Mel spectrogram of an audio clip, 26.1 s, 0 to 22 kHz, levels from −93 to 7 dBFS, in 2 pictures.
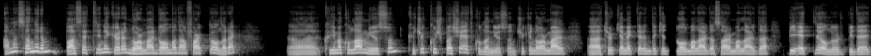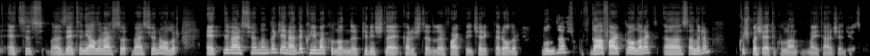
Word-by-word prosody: Ama 250 +3 0
sanırım 245 0 +2
bahsettiğine 180 +7 +2
göre 185 -1 +2
normal 160 +3 +5
dolmadan 165 0 +3
farklı 160 +1 +1
olarak, 140 -9 +1 0.7
aaa, 120 +1 -2
kıyma 170 +2 +1
kullanmıyorsun, 190 - +2
küçük 205 +5 -5
kuşbaşı 190 -1 0
et 195 -3 -1
kullanıyorsun. 95 -8 -3
Çünkü 150 +9 -5
normal, 150 0 +5 0.3
aaa, 125 0 +3
Türk 160 +4 -5
yemeklerindeki 145 -2 0 0.2
dolmalarda 135 +2 +3
sarmalarda 140 0 +1 0.3
bir 150 -2 +1
etli 155 +3 +1
olur, 125 -3 +1
bir 125 -1 -3
de 130 -1 0
etsiz, 135 +1 -6
eee, 115 0 -2
zeytinyağlı 135 +3 +1
versiyon 135 +2 -1
versiyonu 125 +5 -2
olur. 155 - -1 0.4
Etli 130 +8 0
versiyonunda 170 +2 0
genelde 185 -1 +1
kıyma 170 -2 0
kullanılır, 100 - -4
pirinçle 110 -2 -2
karıştırılır 95 -2 -5
farklı 95 -1 -2
içerikleri 100 +2 -4
olur 100 +3 -1 0.4
bunda 140 +10 0
f 210 - -19 0.3
daha 150 +3 +8
farklı 160 0 +3
olarak, 165 +5 +2
aaa, 120 0 +1
sanırım 150 - -1 0.4
kuşbaşı - - -1
eti - - -2
kullanmayı - - -7
tercih - - -7
ediyorsun. 420 +3 -18
145 Hz, 125 wpm, -24 LUFS, 125-170 Hz, 0.7 s, daha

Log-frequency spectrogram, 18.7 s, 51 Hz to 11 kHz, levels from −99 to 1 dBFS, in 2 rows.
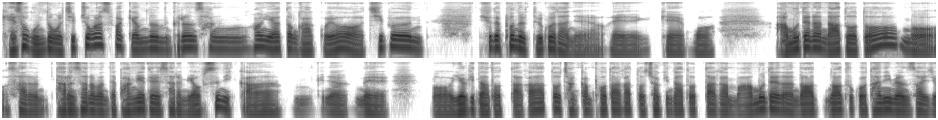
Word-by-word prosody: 계속 110 +2 +1
운동을 110 +2 +2
집중할 170 - +2
수밖에 155 -9 -1
없는 120 0 0
그런 140 +1 +2
상황이었던 125 -1 -1
것 100 - -3
같고요. 105 +1 +1
집은 140 -2 +3 0.6
휴대폰을 145 0 +3
들고 115 +4 +1
다녀요. 85 -5 -4
예 95 - -2 0.5
이렇게 90 -3 -3
뭐 90 -1 -5 0.6
아무 100 +7 +2
데나 140 -2 +5
놔둬도 115 - +2
뭐 110 -4 0
사람 95 -2 -2
다른 105 0 0
사람한테 100 -3 0
방해될 110 +1 +1
사람이 100 -3 -4
없으니까 95 -4 -1 0.2
음 100 -1 -14
그냥 95 -2 -5
네 90 -3 -3 0.5
뭐 85 0 -1
여기 100 0 +4
놔뒀다가 90 +4 0
또 125 - +2
잠깐 100 -1 -3
보다가 110 +1 0
또 95 - -1
저기 105 +2 -4
놔뒀다가 100 -1 0
뭐 90 -1 -5
아무 110 +7 +2
데나 115 -6 +3
놔 100 +2 +3
놔두고 115 +1 +1
다니면서 105 -2 +2
이제 100 +1 -3
110 Hz, 335 characters per minute, -25 LUFS, 95-125 Hz, 0.6 s, 데나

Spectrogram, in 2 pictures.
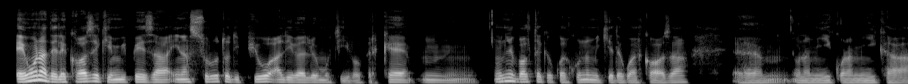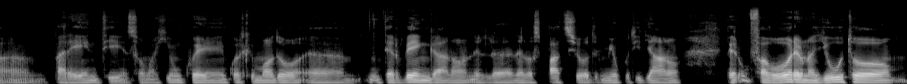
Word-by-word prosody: è 125 - +8
una 190 +9 +11
delle 120 -6 +5
cose 135 +4 +5
che 115 - -2
mi 110 +1 +3
pesa 110 -2 +1
in 115 - -2
assoluto 130 +3 0
di 110 -3 -5
più 125 +6 +1
a 125 -5 +1
livello 105 -1 0
emotivo, 90 -3 -8
perché, 105 +2 -2
mhmm, 100 -2 -7 0.2
ogni 150 +5 +3
volta 120 -1 0
che 105 -2 -6
qualcuno 105 +2 -3
mi 105 -2 -2
chiede 100 +1 -3
qualcosa, 95 +1 -3 0.4
ehm, 85 +6 -7
un 95 - -5
amico, 90 +1 -5
un'amica, 85 -1 -6 0.2
parenti, 80 -1 -4
insomma 80 -1 -9
chiunque 90 +1 -3
in - - -6
qualche 80 - -8
modo, 95 0 -2
ehm, 85 -2 -8
intervenga 95 0 +1
no, 90 +1 -5
nel 90 0 -6
nello 90 0 -5
spazio 90 +1 -2
del - - -17
mio 90 +1 -5
quotidiano 90 0 -4 0.4
per - - -1
un - - -6
favore, 100 +5 +6
un 100 -1 +4
aiuto, 100 0 +5
mhmm, - - -16
95 Hz, 160 wpm, -22 LUFS, 90-110 Hz, 0.4 s, una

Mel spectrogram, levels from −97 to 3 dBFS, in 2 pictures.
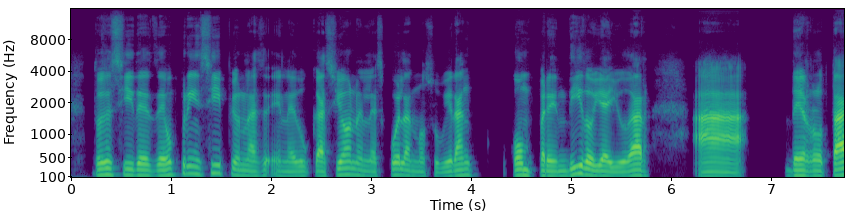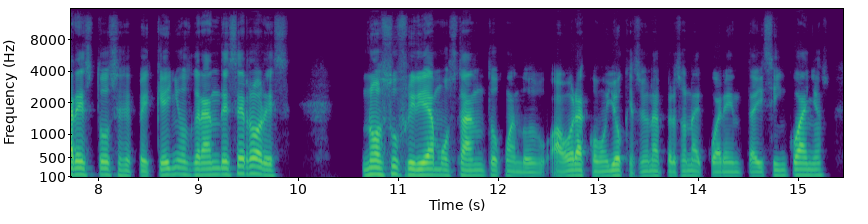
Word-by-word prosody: Entonces, 130 +2 0
sí 130 -1 -2
desde 120 -1 +1
un 135 +2 -2
principio 160 -1 -4
en 120 - -5
la 105 -2 -2
se - - -9
en 105 - -7
la 100 - -4
educación, 105 +6 -1
en 115 - -5
la - - -4
escuela, 130 +4 -1
nos 100 -4 -10
hubieran 115 +6 -1 0.3
comprendido 120 +3 +1
y 115 -1 +2
ayudar 105 +2 +3 0.4
a 100 -1 +4 0.4
derrotar 120 +3 +5
estos, 140 -1 0
eh, 115 -2 -4
pequeños 130 +7 -2
grandes 130 +2 +1
errores, 155 -7 +2 0.7
no 145 +3 +3
sufriríamos 130 -3 +2
tanto 120 -2 0
cuando 95 -3 -5
ahora 120 +4 +1
como 105 0 -3
yo, 120 +2 +2
que - - -12
soy 105 - -7
una 110 0 -3
persona 110 +2 -6
de 105 - -5
45 100 +5 -3
años, 125 0 -2
120 Hz, 155 wpm, -26 LUFS, 105-130 Hz, 0.7 s, derrotar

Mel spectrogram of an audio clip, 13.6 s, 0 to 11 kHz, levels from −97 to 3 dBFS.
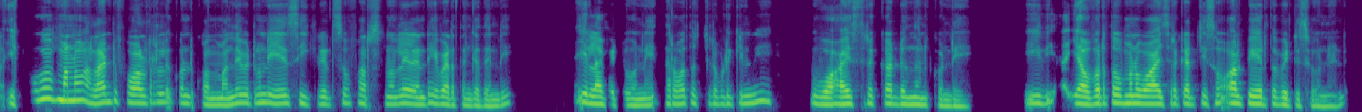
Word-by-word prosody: ఎక్కువ 255 - -6 0.2
మనం 250 +1 +5
అలాంటి 205 +5 +2
ఫోల్డర్లు 200 +1 +1
కొన్ని 185 -3 -3
కొంతమందే 150 +2 +1
పెట్టుకుంటే 195 +1 -1
ఏ - - +2
సీక్రెట్స్, 170 -1 -5 0.2
పర్సనల్ 170 -1 -3
ఇలాంటివి 170 +1 +1
పెడతాం 155 -3 -1
కదండీ! 135 +4 -3 0.8
ఇలా 180 -3 +5
పెట్టుకోని 145 -1 -2 0.2
తర్వాత 175 +1 -1
వచ్చేటప్పటికిని 175 +4 -4 0.6
వాయిస్ 165 +1 +4
రికార్డ్ 175 -2 -1
ఉందనుకోండి, 140 -5 -1 0.8
ఇది 185 +3 -2 0.3
ఎవరితో 180 +3 +3
మనం 185 -1 +5
వాయిస్ 175 0 +5
రికార్డ్ 170 -1 0
చేసామో 180 +2 -4
వాళ్ళ 190 -2 +6
పేరుతో 170 -2 +3
పెట్టేసేవాడినండి. 130 0 -5
170 Hz, 130 wpm, -23 LUFS, 155-185 Hz, 0.8 s, వాళ్ళ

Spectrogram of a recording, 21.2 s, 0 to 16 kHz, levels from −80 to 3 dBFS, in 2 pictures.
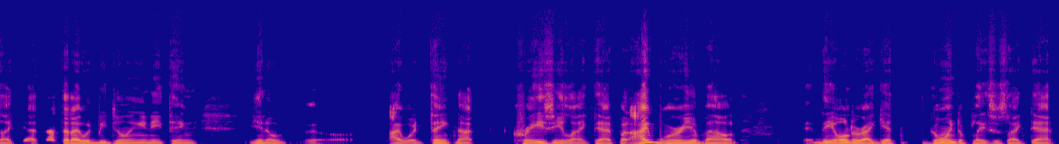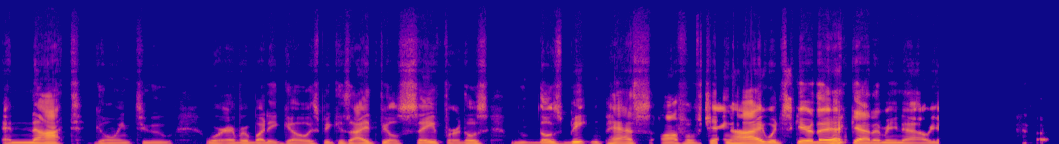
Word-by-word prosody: like 85 -4 -8
that. - - -8
Not - - -5
that - - +1
I 105 - +3
would 95 -3 -3
be 95 0 -4
doing 95 0 -5
anything, 90 -1 -8 0.5
you 105 -2 -4
know, 90 -1 -6 0.2
uh, - - -14 0.7
I - - -4
would 85 -1 -9
think - - -2
not - - -6 0.4
crazy 110 -2 -3
like 85 -1 -8
that, 85 0 -5
but - - -6
I 200 - +4
worry 115 - -1
about, 90 -2 -4 0.7
eh, - - -16
the 115 -1 -1
older 115 -3 +2
I 95 - -1
get, 100 +2 -4 0.3
going 125 +5 +1
to 105 - -5
places 90 -1 -8
like 85 -2 -8
that 90 -3 -5
and 105 0 -1
not 110 +2 +5 0.2
going 95 -4 -5
to 90 -2 -7 0.3
where 105 -3 -3
everybody 90 -2 -2
goes 95 -1 -4
because 105 0 -5
I'd 130 +2 +1
feel 105 -5 -2
safer. 110 -1 0
Those 105 0 0 0.3
n 110 -1 -8
those 125 -2 +2
beaten 135 +3 +2
paths 130 +3 0
off 125 +1 +1
of 110 -5 -3
Shanghai 135 +2 +7
would 125 -6 +2
scare 140 0 +6
the 125 +1 +9
heck 150 - +5
out 130 -6 +7
of 110 - 0
me 110 -1 0
now, 95 -4 -1
y 105 - -3 1.0
Uh - - -7
105 Hz, 175 wpm, -23 LUFS, 95-120 Hz, 1.0 s, the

